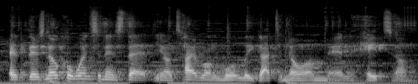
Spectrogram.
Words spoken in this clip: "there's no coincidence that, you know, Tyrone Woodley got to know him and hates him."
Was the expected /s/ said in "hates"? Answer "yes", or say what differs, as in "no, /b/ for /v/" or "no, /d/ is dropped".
yes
